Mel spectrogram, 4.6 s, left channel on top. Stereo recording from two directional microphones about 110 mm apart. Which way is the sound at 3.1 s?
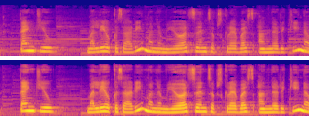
60° right (ahead or behind).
